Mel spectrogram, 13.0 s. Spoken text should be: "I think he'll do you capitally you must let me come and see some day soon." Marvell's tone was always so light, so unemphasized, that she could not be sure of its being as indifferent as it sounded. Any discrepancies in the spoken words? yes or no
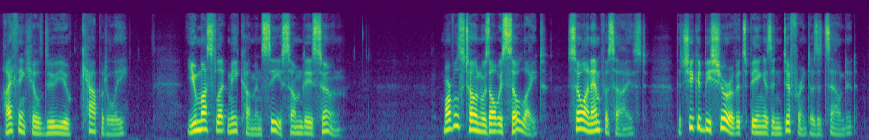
yes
